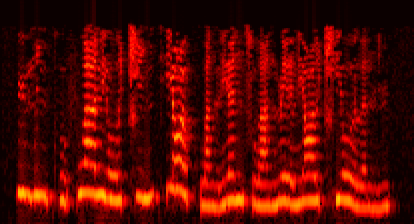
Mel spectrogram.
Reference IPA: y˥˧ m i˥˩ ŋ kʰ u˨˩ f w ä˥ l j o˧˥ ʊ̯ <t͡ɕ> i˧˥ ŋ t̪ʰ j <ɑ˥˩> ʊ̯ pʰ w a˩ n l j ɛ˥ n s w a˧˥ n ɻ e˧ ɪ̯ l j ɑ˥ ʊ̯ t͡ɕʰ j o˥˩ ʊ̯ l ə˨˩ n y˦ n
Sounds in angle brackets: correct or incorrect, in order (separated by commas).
correct, correct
